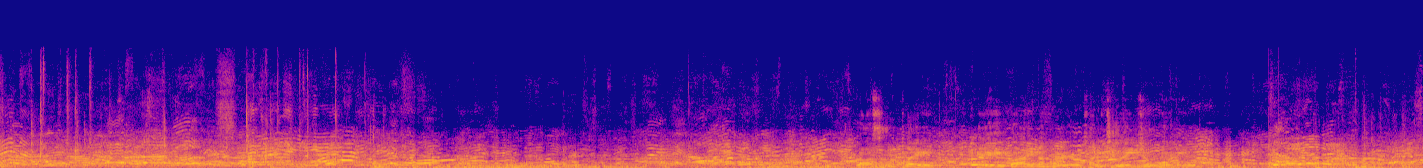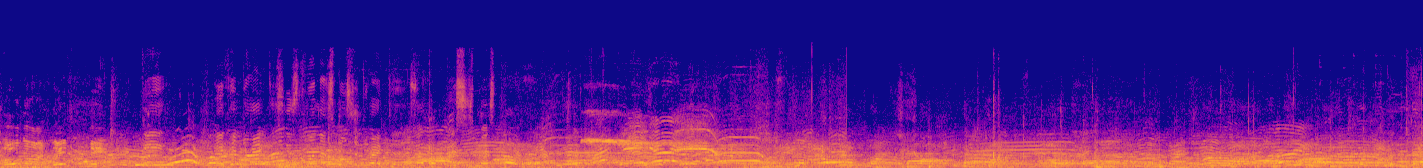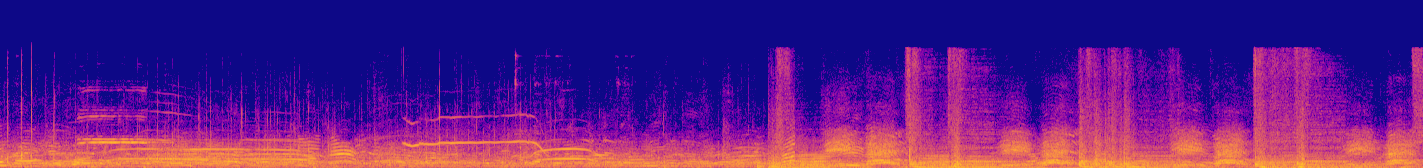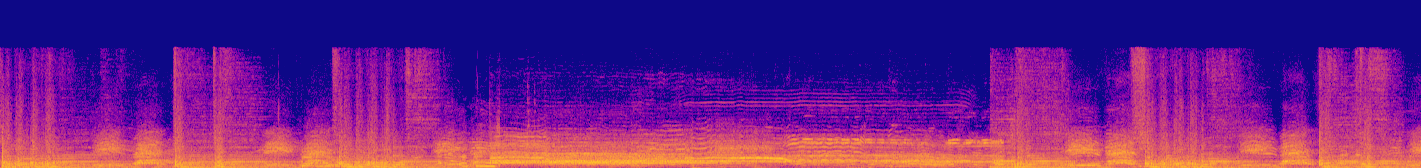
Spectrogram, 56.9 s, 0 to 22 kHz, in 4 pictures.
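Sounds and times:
crowd shouting and cheering: 0.0s - 56.9s
bass drum: 36.1s - 47.6s, 52.6s - 56.9s
snare drum: 36.2s - 47.7s, 52.6s - 56.9s.

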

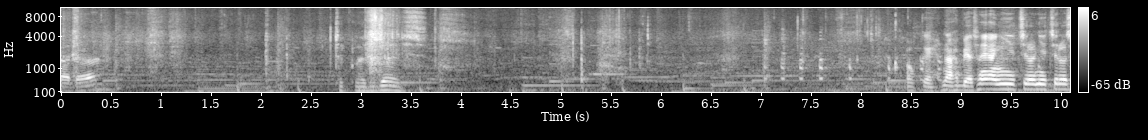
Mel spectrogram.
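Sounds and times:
chickens clucking: 4.1s - 9.7s.

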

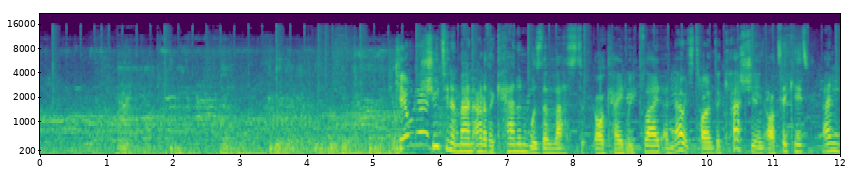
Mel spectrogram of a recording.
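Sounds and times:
arcade game machine sound effects: 0.0s - 12.0s
arcade hubbub: 0.0s - 12.0s.

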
